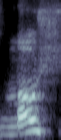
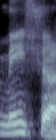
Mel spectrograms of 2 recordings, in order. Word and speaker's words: משה: And then I bet you that's Moshe. It's not Misha. I think it's Moshe.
